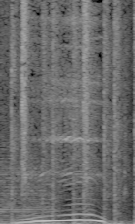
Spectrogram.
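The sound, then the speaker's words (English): On a morning show marking National Farm Animals Day, a person imitates a cow's moo: one long, loud, low voiced call, slowly rising in pitch, held for over a second, then dropping off abruptly. “Give me a cow.”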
